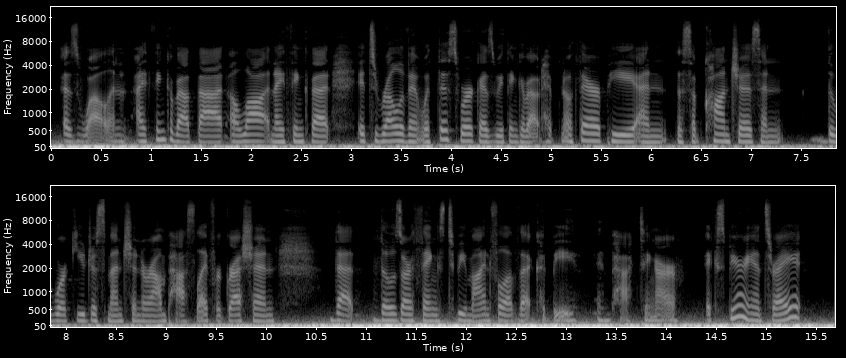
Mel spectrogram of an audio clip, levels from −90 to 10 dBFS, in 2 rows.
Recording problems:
low rumble; noticeable; throughout; 15 dB below the speech

